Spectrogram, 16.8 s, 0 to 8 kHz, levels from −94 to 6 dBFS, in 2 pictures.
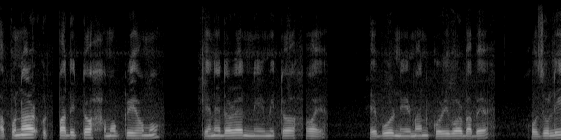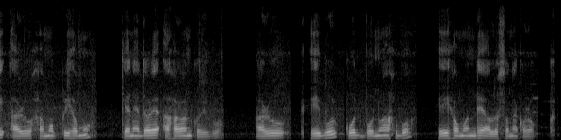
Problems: background sounds at intervals, low volume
